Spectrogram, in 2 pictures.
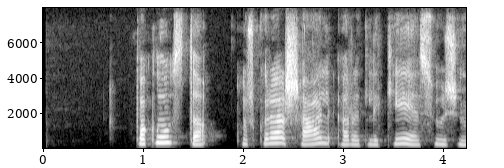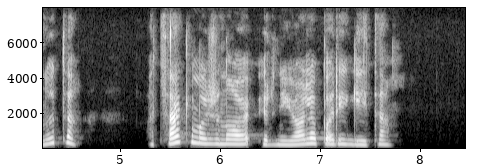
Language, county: Lithuanian, Kaunas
